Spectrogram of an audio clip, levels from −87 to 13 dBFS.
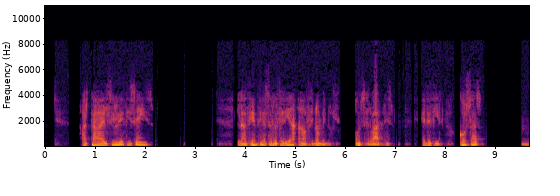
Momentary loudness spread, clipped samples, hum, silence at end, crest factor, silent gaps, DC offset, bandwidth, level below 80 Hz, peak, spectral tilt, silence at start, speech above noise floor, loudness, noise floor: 15 LU; under 0.1%; none; 0 s; 18 dB; 2.26-2.77 s, 2.83-3.31 s, 3.37-3.42 s, 5.93-6.19 s, 7.34-7.38 s, 7.47-7.51 s, 8.23-8.29 s, 8.85-9.52 s; under 0.1%; 5.6 kHz; -52 dBFS; -2 dBFS; -9 dB/octave; 0.75 s; over 73 dB; -18 LUFS; under -90 dBFS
